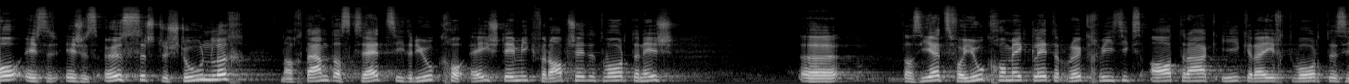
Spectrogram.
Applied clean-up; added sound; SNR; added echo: none; none; none; none.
